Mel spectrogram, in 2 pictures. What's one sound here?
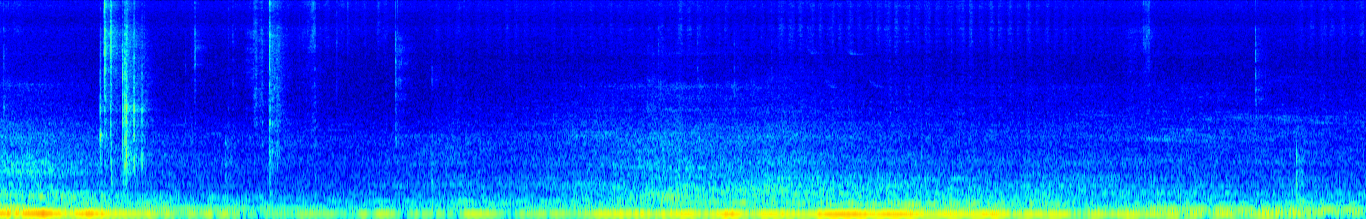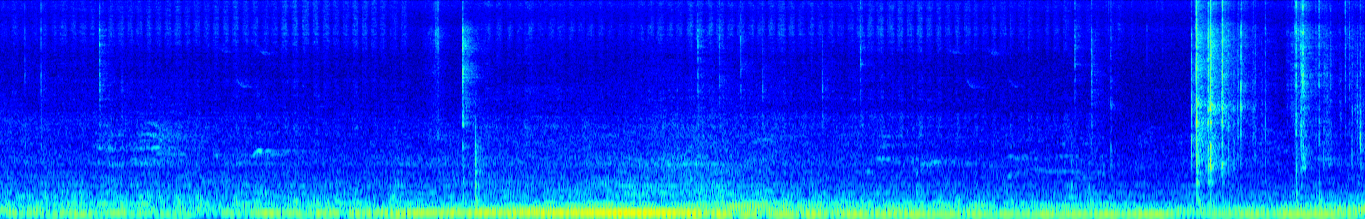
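Crayons rattle in a plastic box as a hand picks through them.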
